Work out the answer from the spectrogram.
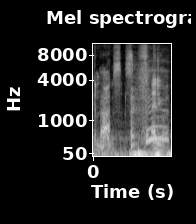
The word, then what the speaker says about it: gnosis: That's led you to noses. It's a silent G, but I pronounce the G because it just sounds gnosis. Anyway, but what was I saying?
